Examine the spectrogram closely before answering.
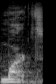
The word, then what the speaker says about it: Martk'd: Marked, as in like you marked a great test.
